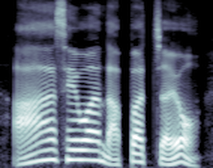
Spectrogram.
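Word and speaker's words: āsevanapaccayo: 아세와 나빴자요. 발음하실 때 아를 좀 길게 빼 주세요.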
